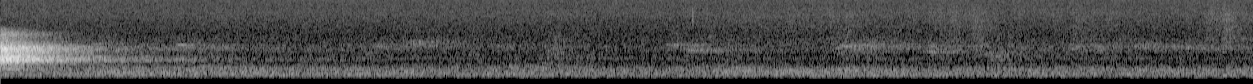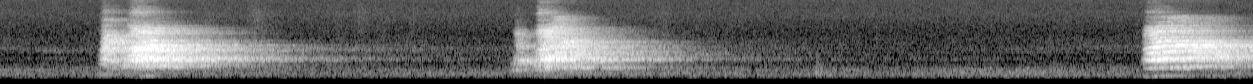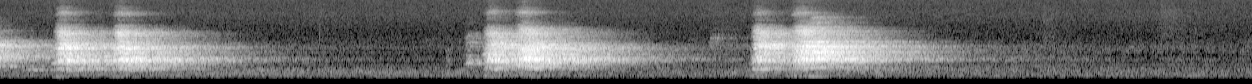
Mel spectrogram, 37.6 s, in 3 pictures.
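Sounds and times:
Red fox screaming: 0:00.0 - 0:00.8, 0:13.5 - 0:15.7, 0:17.7 - 0:19.5, 0:24.0 - 0:27.7, 0:29.7 - 0:31.8, 0:32.6 - 0:34.9.

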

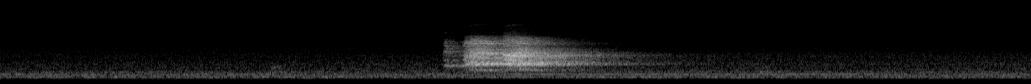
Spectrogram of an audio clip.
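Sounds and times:
red fox call: 0:04.4 - 0:06.5.

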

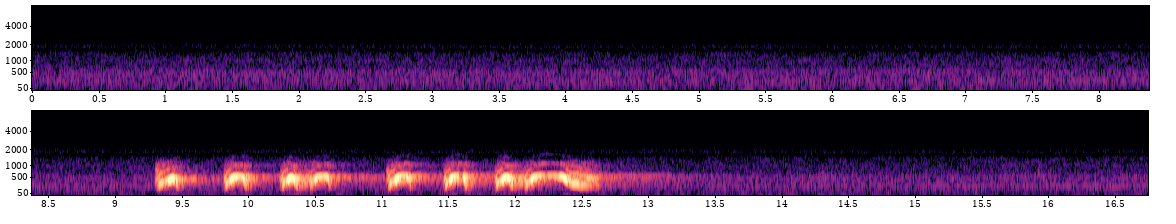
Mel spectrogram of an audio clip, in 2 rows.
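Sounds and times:
barred owl hooting: 0:09.3 - 0:13.2.

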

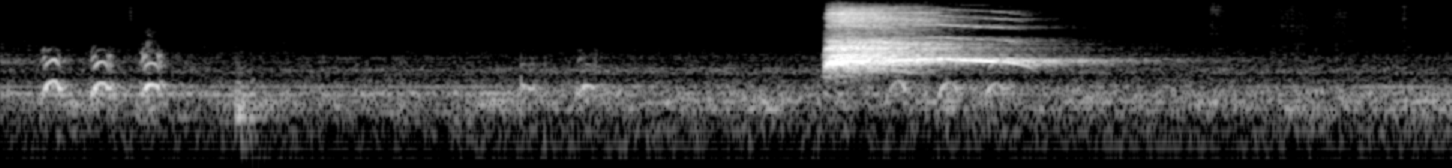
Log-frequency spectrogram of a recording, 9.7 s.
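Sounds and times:
red fox giving harsh hoarse screams: 0:05.5 - 0:07.4.

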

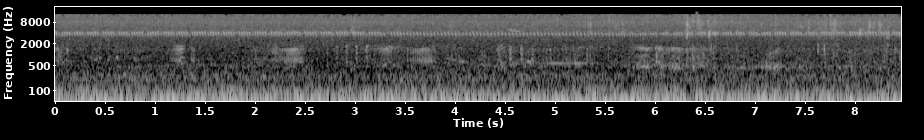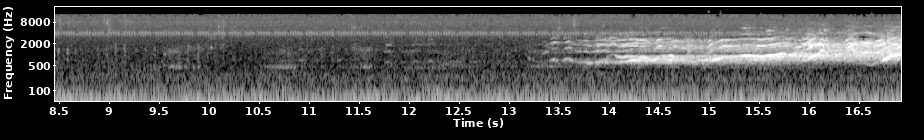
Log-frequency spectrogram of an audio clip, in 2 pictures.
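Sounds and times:
coyotes howling: 0:13.2 - 0:16.9.

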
